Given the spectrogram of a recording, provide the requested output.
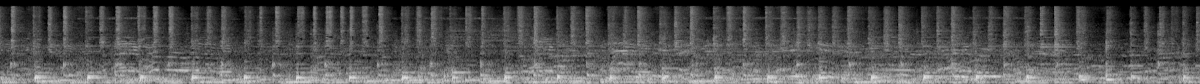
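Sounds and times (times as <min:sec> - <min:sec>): upbeat latin dance music: 0:00.0 - 0:12.0.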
